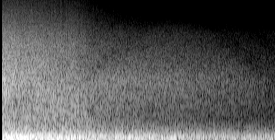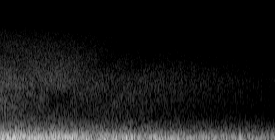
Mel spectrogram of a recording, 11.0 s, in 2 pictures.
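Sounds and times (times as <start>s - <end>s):
explosion: 0.0s - 5.4s.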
